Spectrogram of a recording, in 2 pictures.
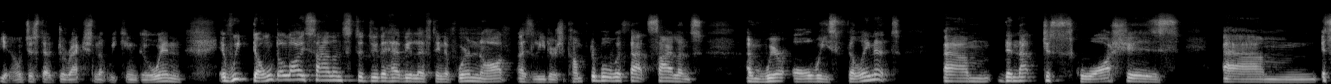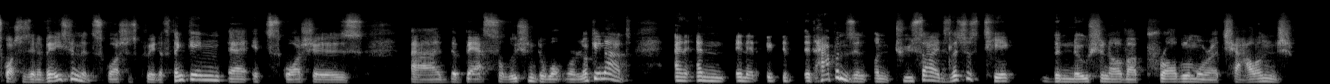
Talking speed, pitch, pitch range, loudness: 185 wpm, 145 Hz, 125-175 Hz, -25 LUFS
